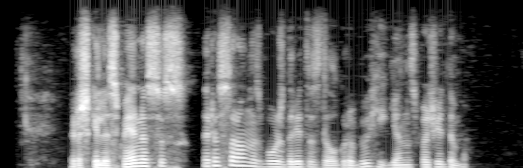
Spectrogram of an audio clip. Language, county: Lithuanian, Kaunas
